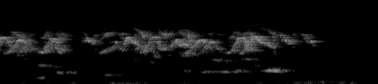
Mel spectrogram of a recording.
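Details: Cockatiel flock in an aviary, flying and active, chattering and warbling together in a dense mix of high, wavering whistles and scratchy notes.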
